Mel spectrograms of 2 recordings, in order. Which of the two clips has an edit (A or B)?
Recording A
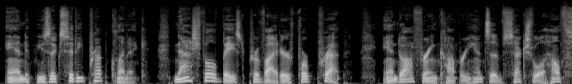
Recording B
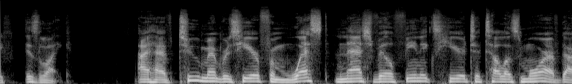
B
